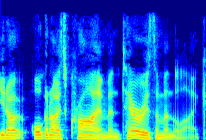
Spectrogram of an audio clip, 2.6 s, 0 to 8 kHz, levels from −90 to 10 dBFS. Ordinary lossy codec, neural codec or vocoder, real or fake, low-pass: MP3, 48 kbps; vocoder, 22.05 kHz, 80 mel bands, Vocos; fake; 7.2 kHz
